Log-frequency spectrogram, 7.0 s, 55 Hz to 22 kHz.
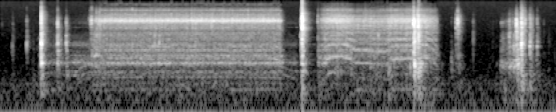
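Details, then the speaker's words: Sony SL-HF900 SuperBeta NTSC VCR front loader after fixing the loader spring and refitting the drive belt: sharp clicks, steady motor whirr, firm clunks as the tape loads and ejects cleanly. "and now will it take the taping properly and eject quite vicious where it ejects the tape at the end but that spring was the problem"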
